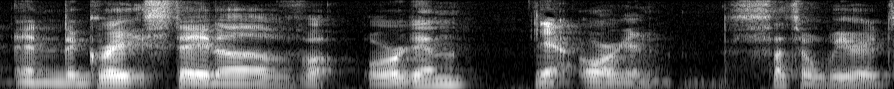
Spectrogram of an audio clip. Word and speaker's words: Oregon: And then in the great state of Oregon. Yeah, Oregon. Such a weird state to say, Oregon. I think it's like Oregon, not Oregon.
